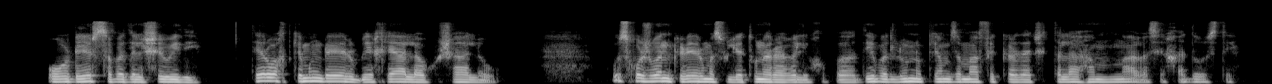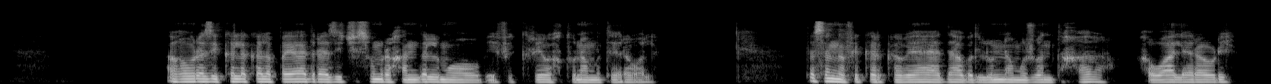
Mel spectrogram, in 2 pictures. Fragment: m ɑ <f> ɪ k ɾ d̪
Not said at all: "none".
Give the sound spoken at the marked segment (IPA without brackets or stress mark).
f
